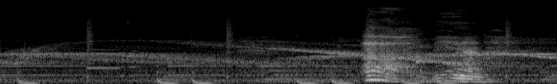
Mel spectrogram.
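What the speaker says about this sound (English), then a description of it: "I cannot get away from these sirens" Emergency vehicle sirens pass outside a home, their wailing tones drifting steadily through the background while a person speaks briefly nearby.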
